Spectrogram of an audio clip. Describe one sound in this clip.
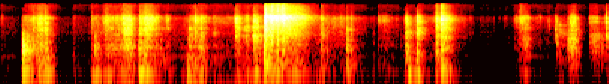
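Plastic scissors clatter as they are picked up from a table.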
